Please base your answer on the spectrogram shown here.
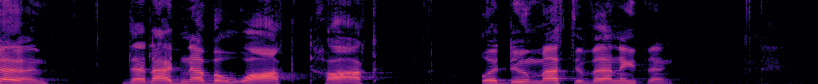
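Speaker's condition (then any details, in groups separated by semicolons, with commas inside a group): Cerebral palsy; affects hearing and speech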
